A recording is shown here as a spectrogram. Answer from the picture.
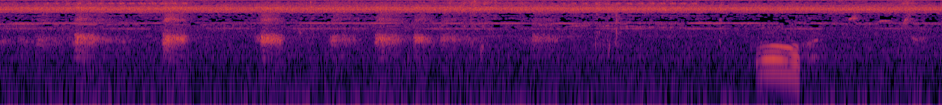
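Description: A bird calling in a series of short calls, about eight over the first seven seconds, over a steady high insect drone; about ten seconds in comes a single short pitched call that rises and falls.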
